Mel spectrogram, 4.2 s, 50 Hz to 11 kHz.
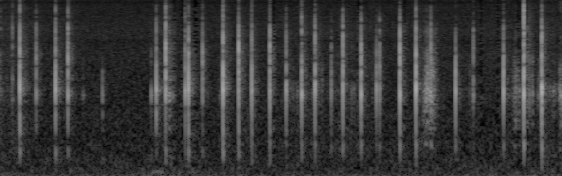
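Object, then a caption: Small plastic case. Long nails scratch and tap the flat side of a small hollow teal plastic case with a gold chain, held closed. Around 29 quick, dry, bright clicks and scrapes come in an uneven run, centred near 2 kHz with no low end and almost no ring.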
